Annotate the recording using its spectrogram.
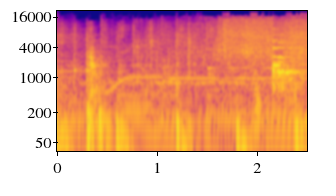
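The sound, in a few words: butter added to hot caramel, sizzling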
